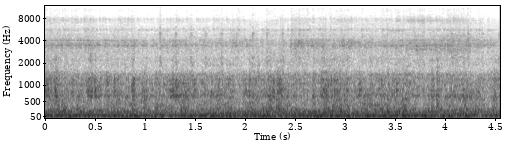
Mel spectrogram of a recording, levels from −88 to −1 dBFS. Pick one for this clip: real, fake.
real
